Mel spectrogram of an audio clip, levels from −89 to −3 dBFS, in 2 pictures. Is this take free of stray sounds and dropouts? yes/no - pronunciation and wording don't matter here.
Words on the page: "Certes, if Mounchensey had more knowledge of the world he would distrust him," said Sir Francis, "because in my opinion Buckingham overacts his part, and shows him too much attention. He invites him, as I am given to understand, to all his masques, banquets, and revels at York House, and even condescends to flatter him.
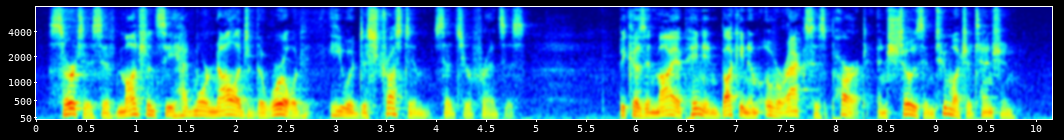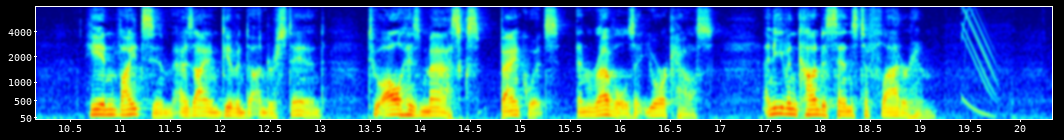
no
